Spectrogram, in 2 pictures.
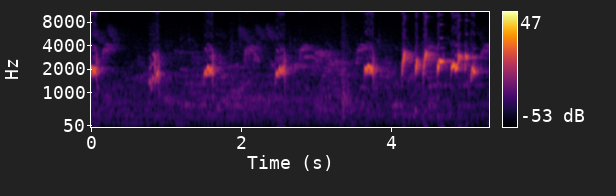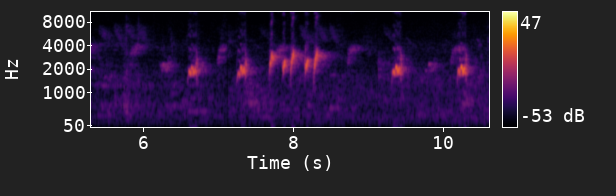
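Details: Trained red-whiskered bulbul in competition song practice, delivering bright chirped notes and short warbled bursts, busiest in a dense run midway, with quieter chirps at either end.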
